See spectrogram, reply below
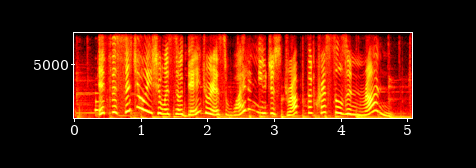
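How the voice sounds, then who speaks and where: A woman's voice: extremely high pitch, very animated, unhurried, exaggerated voice. A woman voicing a tiny, chirpy floating companion sprite in video game dialogue, talking in bubbly exclamations. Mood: questioning. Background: game soundtrack music.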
